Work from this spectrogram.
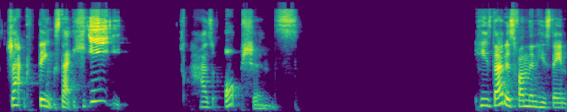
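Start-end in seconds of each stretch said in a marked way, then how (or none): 0.1-3.7 very slow, drawn out. Shown as a demonstration. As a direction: stretch each word, very slow. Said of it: "drawn-out repeat".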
